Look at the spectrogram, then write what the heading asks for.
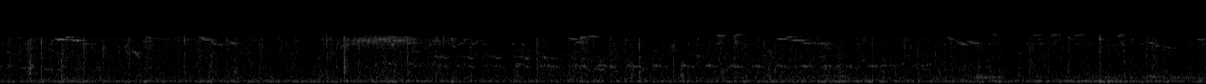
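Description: Faint, scattered chirps and short calls of small birds, with a steady low hum underneath.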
